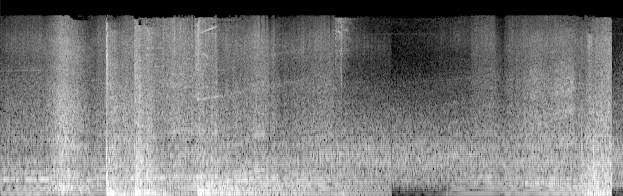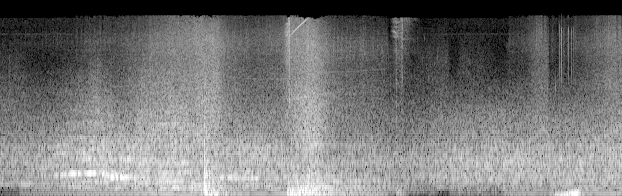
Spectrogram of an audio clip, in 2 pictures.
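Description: A racing car engine roars and revs at high speed.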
